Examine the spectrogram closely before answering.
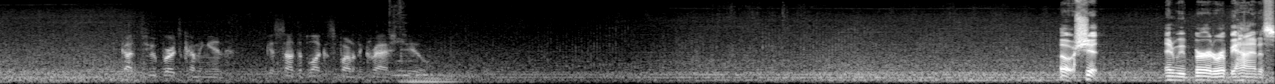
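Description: A helicopter engine hums and its rotor whirs steadily.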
